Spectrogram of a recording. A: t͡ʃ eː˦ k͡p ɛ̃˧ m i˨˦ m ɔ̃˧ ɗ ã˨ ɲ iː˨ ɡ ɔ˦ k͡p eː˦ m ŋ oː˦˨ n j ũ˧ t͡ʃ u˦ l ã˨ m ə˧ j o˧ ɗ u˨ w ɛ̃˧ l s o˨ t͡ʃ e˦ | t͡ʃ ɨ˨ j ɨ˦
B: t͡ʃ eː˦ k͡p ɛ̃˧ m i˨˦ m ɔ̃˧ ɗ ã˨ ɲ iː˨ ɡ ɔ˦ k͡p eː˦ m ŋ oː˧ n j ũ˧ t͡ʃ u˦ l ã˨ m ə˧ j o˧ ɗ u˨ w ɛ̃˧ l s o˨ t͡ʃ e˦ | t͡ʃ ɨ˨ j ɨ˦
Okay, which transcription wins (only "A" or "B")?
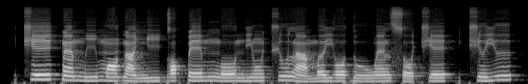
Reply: B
